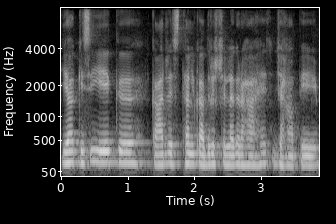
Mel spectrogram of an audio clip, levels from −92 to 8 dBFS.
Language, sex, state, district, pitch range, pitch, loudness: Hindi, male, Uttar Pradesh, Varanasi, 130-155 Hz, 140 Hz, -18 LUFS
